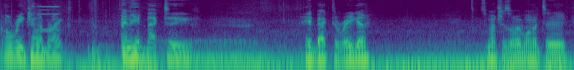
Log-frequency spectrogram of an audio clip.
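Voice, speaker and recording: A man's voice: level tone, takes it slowly, vocal fry, pauses often. A man, vlogging casually as he explores and drives, thinking aloud and swearing at other drivers. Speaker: travel vlogger. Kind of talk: casual walking and driving vlog. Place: abandoned building, then inside a car. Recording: dull lo-fi camera audio with loud engine rumble.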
